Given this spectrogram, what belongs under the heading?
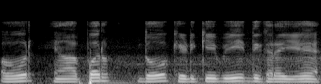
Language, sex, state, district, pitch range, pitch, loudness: Hindi, male, Uttar Pradesh, Saharanpur, 130-145 Hz, 135 Hz, -19 LUFS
